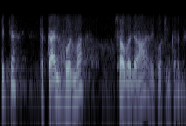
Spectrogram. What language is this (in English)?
Maithili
